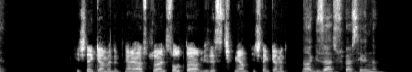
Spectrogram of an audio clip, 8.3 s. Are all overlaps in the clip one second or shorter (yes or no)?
yes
